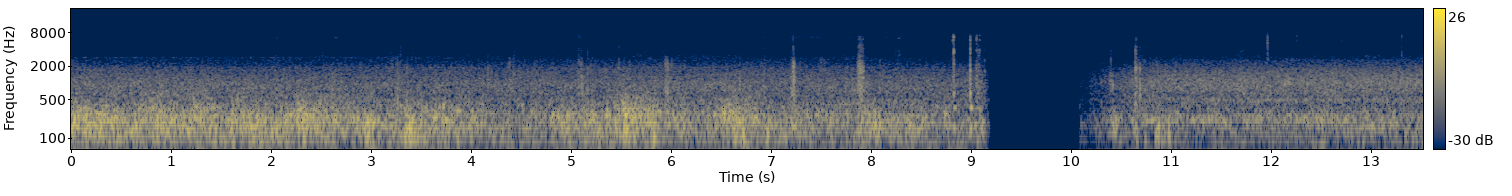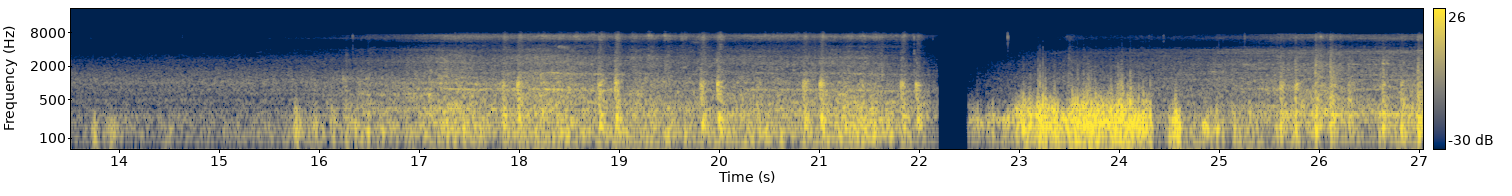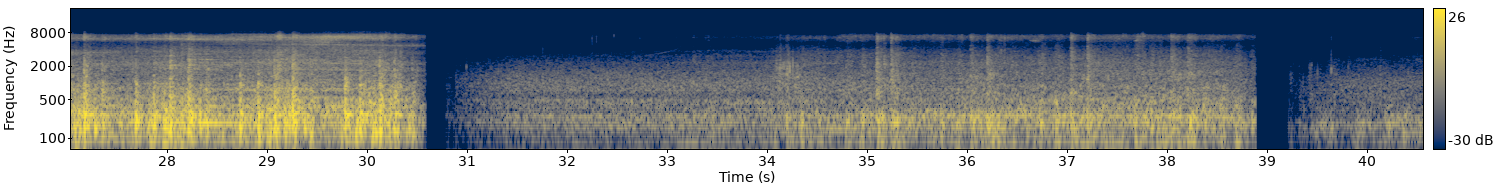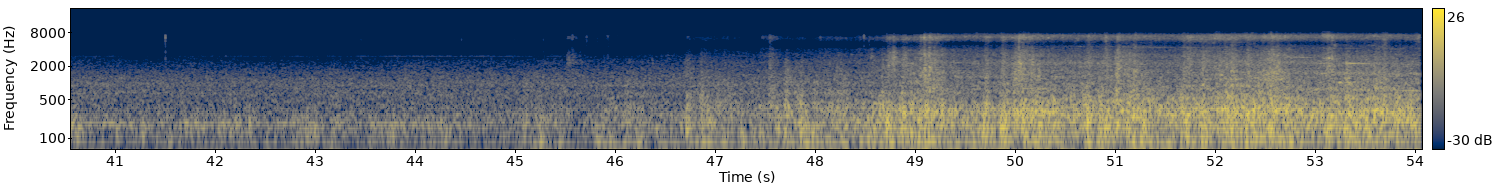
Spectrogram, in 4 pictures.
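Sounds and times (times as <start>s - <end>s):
rumble of wheels on rail: 0.0s - 9.1s, 10.3s - 54.0s
distant train rolling: 10.7s - 22.2s, 22.8s - 54.0s
wheel squeal: 17.4s - 19.4s, 24.8s - 30.6s, 50.9s - 54.0s
train wheels clattering: 25.4s - 30.6s, 34.1s - 38.9s, 46.7s - 54.0s
wheels clacking over rail joints: 45.5s - 54.0s.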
